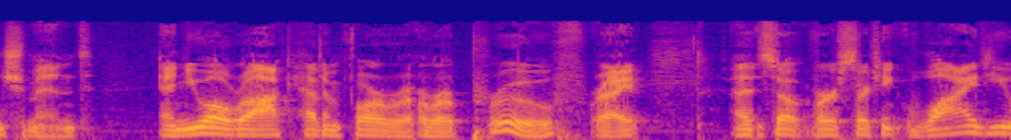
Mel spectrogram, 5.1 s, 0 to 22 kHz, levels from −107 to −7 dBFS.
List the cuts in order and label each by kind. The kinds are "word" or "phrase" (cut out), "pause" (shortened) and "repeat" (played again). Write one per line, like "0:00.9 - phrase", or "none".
0:01.6 - word
0:02.0 - word
0:03.7 - word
